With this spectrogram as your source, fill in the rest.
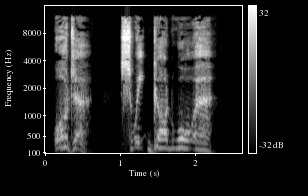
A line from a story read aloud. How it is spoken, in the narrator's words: his voice was gagged by his swollen purple tongue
